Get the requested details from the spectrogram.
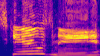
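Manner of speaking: piercing squeak, very high and very loud. Retelling what a guy with a pallet of ice said: imitating a high-pitched voice.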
